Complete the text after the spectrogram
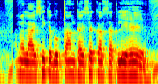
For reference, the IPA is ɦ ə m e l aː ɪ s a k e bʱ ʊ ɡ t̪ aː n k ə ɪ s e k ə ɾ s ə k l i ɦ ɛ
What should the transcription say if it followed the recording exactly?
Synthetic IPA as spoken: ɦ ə m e l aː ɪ s i k e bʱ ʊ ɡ t̪ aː n k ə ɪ s e k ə ɾ s ə k l i ɦ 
